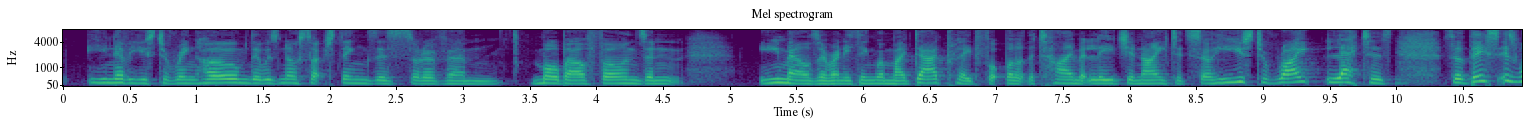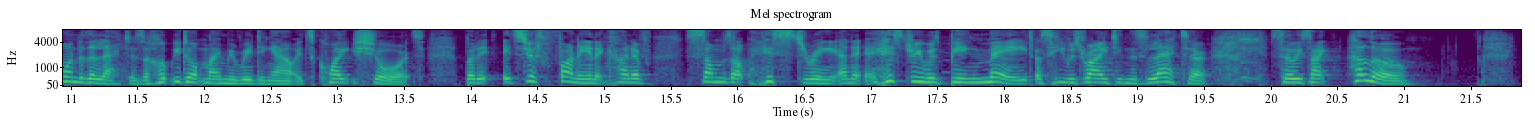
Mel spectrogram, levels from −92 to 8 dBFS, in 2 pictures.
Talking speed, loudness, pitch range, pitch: 230 wpm, -24 LUFS, 165-215 Hz, 185 Hz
